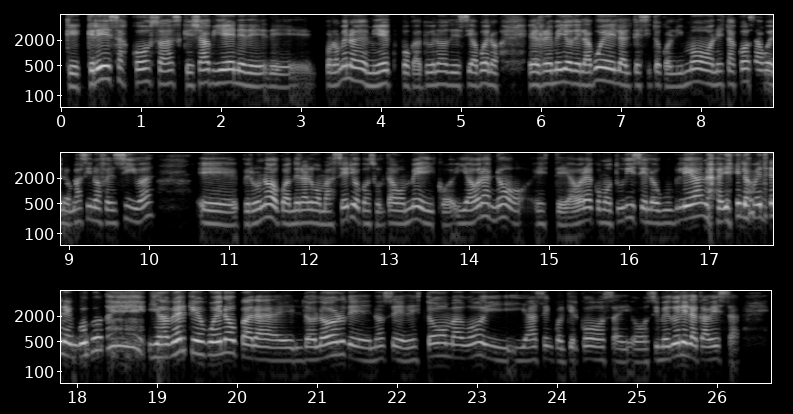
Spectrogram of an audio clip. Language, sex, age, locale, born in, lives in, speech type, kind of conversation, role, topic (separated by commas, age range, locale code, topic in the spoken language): Spanish, female, 55-59, es-AR, Argentina, United States, conversation, unstructured, none, ¿Cómo crees que las noticias falsas afectan a la sociedad?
